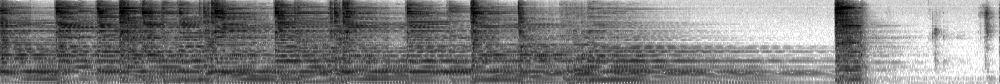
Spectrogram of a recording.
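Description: Acoustic guitar strummed in a steady rhythm, bringing the song to its close. The strumming stops about six seconds in and the last chord rings out. Near the end one short, sharp strum is quickly damped.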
